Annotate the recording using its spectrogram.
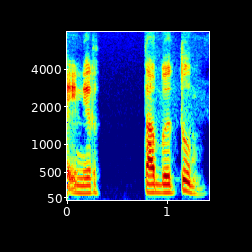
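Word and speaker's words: إِنِ ارْتَبْتُمْ: Dan kemudian tadi saya mencontohkan lainnya adalah inirtabtum. Inirtabtum. Di sini ada ra yang kemudian juga ditipiskan. Nah, kita akan sedikit memperluas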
